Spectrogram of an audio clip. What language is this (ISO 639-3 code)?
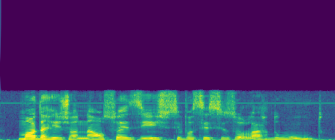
por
